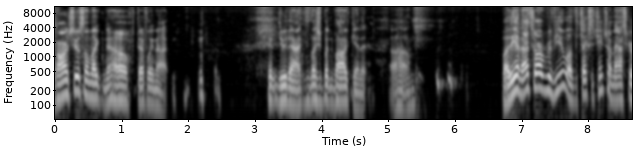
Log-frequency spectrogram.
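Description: A man chatting fast and loosely as a podcast co-host, his voice strained and fading. His pitch bounces around a lot, and the sound is dry and close with no room echo. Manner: lively, joking, reads viewer comments aloud. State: losing his voice. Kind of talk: casual chat, reading live chat.

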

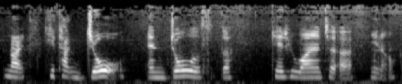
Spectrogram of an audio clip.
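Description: A woman chats on a gaming podcast in a medium-pitched voice. Her delivery is loose and unscripted, with words repeated as she finds her way, and she swears casually. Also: steady tone, slow, low-quality recording. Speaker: podcast co-host.

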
